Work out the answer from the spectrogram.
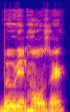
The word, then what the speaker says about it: Budenholzer: but andher but his he pronounces it booten holer so just so you guys know that and uh that's pretty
